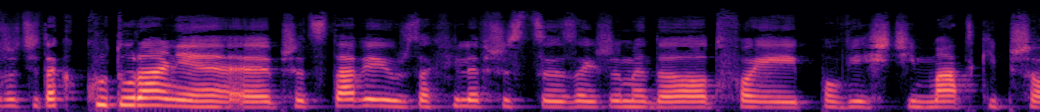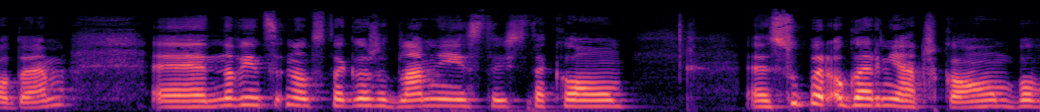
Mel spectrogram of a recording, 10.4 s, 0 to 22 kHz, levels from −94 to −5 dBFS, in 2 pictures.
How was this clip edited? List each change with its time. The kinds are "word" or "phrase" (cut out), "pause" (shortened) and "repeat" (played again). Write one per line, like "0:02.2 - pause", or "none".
0:06.6 - word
